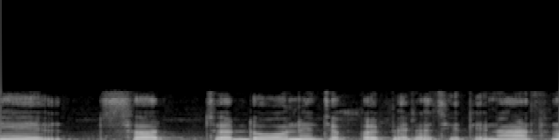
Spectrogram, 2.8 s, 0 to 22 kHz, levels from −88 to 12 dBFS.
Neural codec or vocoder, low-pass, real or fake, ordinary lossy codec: codec, 16 kHz, 8 kbps, FunCodec, trained on LibriTTS, 25 frames a second; none; fake; none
